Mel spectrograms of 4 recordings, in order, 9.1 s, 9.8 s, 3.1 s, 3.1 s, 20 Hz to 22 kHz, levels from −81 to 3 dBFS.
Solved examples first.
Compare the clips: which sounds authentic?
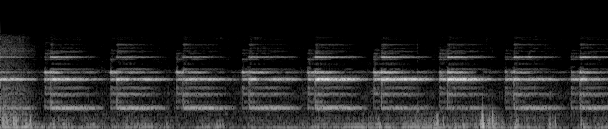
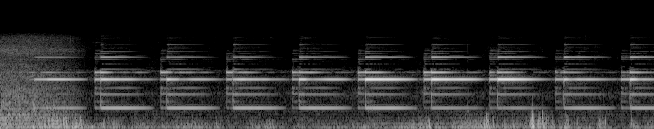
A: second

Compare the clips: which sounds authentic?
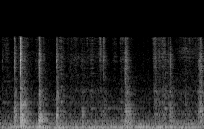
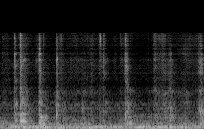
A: first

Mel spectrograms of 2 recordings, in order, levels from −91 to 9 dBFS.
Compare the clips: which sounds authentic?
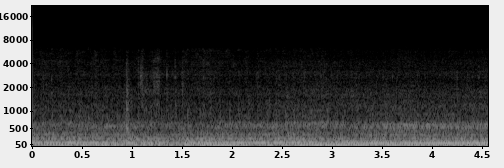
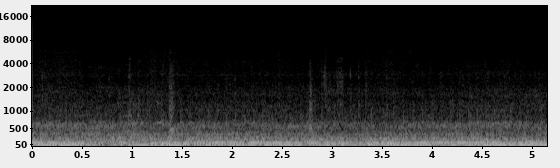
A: first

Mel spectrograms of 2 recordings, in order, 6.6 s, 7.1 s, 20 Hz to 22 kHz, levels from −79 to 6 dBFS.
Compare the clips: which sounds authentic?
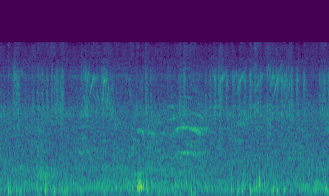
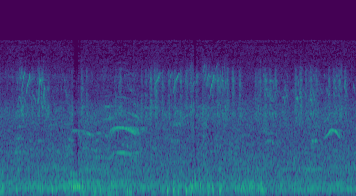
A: second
